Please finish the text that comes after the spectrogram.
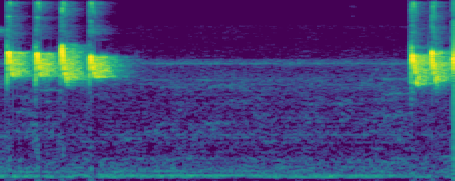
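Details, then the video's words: Greater green leafbird singing gereja and kapas tembak isian. Four strident, chirpy notes spaced about a quarter second apart, a two-second silence, then the same chirping resumes. "Cucak ijo isian Gereja vs Kapas Tembak"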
